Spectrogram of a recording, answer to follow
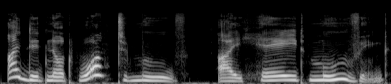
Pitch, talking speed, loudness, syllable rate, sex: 200 Hz, 125 wpm, -16 LUFS, 3.0 syllables/s, female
